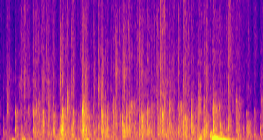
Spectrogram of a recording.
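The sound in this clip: Audience applause welcoming a speaker: dense, fairly loud clapping from many hands. It forms a continuous patter of sharp claps that holds steady throughout.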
